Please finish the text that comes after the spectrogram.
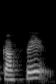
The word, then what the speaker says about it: café: cierto y taller jardín ahí tenemos la palabra café separada en sílabas tiene dos sílabas y la última sílaba es fe y la penúltima es K Entonces dónde recae la sílaba tónica en fe cierto y tiene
